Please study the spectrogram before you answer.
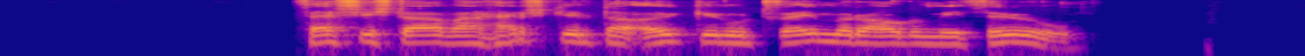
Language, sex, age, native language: Icelandic, male, 40-49, Icelandic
